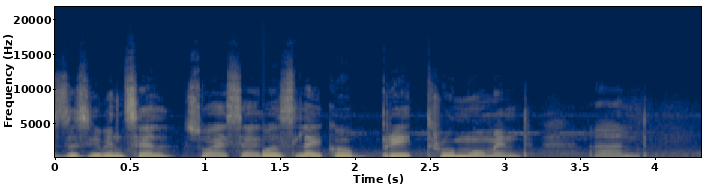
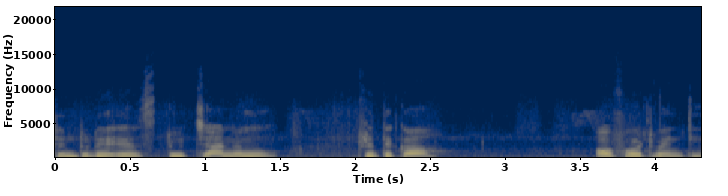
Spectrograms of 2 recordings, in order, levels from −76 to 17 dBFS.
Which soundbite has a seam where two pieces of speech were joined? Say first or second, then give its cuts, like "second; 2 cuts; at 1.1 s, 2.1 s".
first; 1 cut; at 1.4 s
